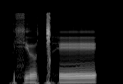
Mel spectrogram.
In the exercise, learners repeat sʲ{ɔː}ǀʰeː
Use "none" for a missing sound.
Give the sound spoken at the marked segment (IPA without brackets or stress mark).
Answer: ɤː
